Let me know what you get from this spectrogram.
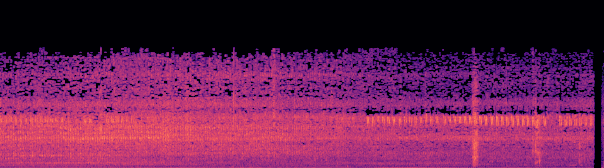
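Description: Renault Duster SUV's engine running at low speed as it drives slowly past and away on a dirt track, a steady low hum. A couple of short clicks near the end.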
